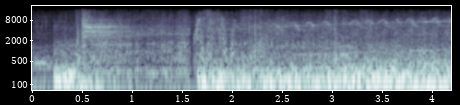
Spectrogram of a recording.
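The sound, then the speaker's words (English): A video-game helicopter starts up: a couple of sharp mechanical bangs, then a steady rhythmic rotor chop with a warbling turbine whine climbing in pitch, loud, with no talking. “do you remember where you were when the helicopter started and Tony Hawk Pro Skater 2?”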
